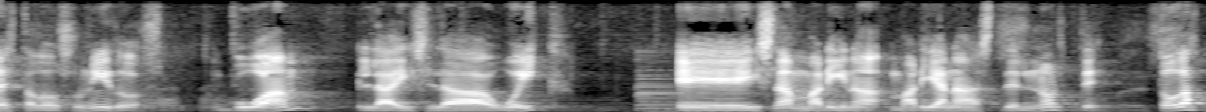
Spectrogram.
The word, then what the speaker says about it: Wake: Antes de entrar en el debate Biden-Trump, me gustaría agradecerte que hayas pronunciado Wake, porque yo iba a decir Wake. – Ya, no sabía decir Wake, Waka o Wake, pero... – No, pero Wake está muy bien pronunciado.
